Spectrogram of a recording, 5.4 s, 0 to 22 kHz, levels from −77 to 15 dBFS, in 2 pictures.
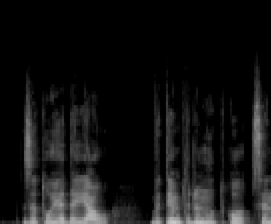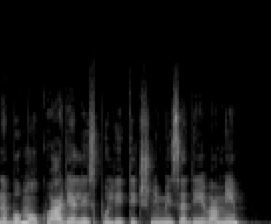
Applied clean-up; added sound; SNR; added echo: none; none; none; none.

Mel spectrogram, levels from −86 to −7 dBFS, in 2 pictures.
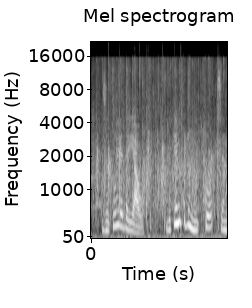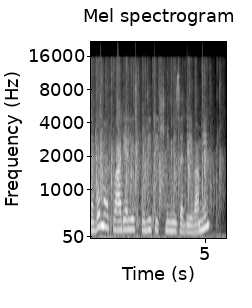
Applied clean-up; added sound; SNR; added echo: none; Applause / Cheering / Clapping; 8 dB; none.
